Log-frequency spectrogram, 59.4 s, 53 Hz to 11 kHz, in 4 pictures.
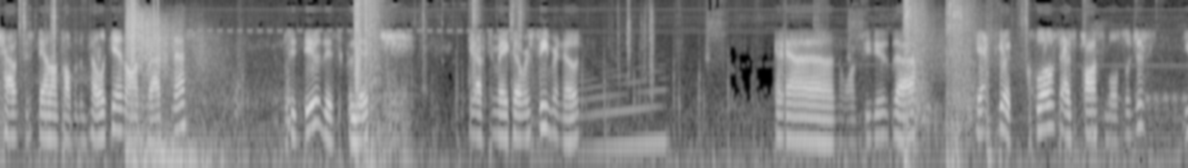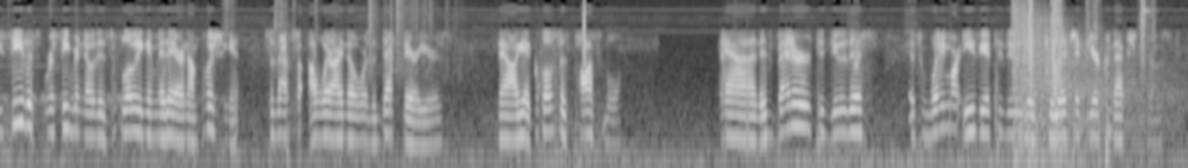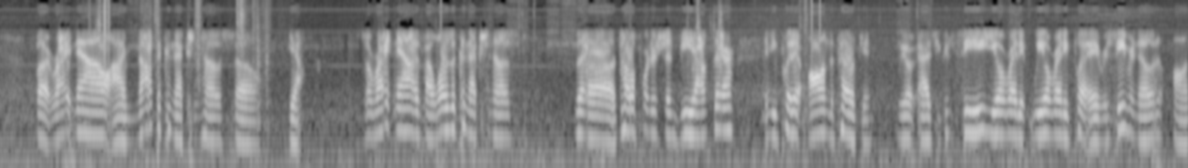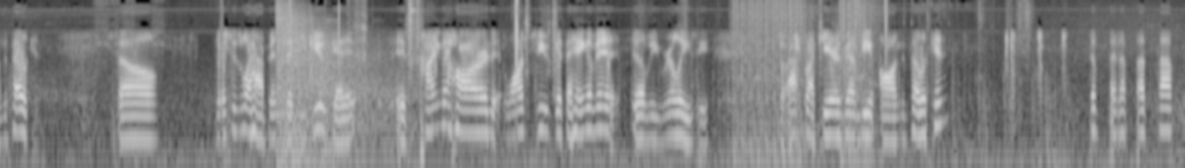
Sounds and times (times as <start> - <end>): Speech: 0.0 - 2.5, 3.5 - 5.2, 5.8 - 7.3, 9.7 - 11.6, 12.2 - 20.4, 21.1 - 22.6, 23.8 - 29.5, 30.2 - 33.5, 34.2 - 36.2, 36.9 - 45.0, 46.0 - 46.6, 47.2 - 53.4, 54.2 - 56.4, 58.2 - 59.3.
